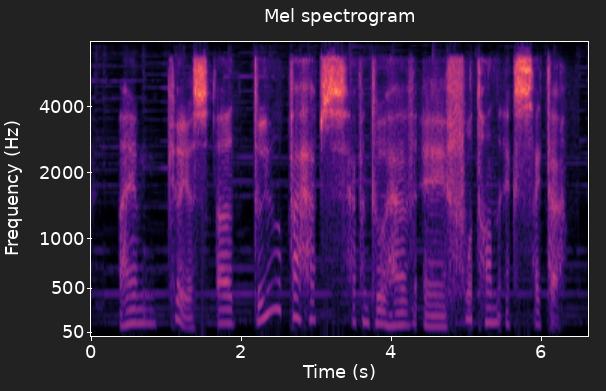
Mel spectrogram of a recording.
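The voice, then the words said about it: Put-on character accent. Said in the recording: “doing the accent right now”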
